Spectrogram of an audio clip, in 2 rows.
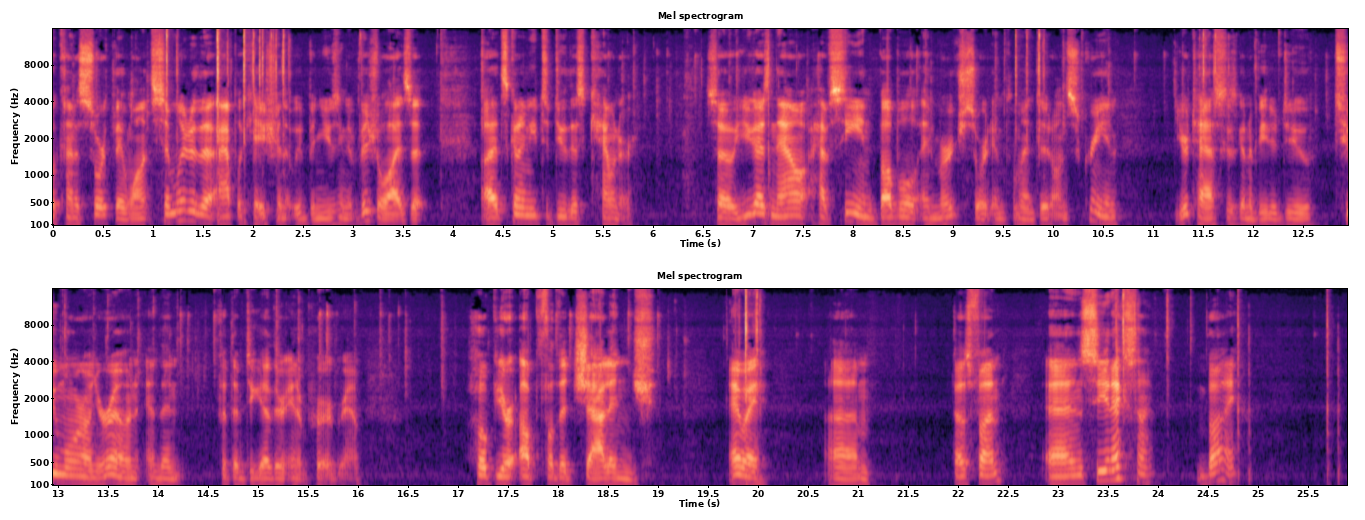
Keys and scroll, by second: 1.2 super+Tab, 9.8 super+Tab, 11.6 super+Tab, 19.9 super+Tab, 23.7 super+Tab.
